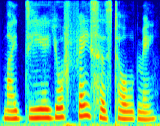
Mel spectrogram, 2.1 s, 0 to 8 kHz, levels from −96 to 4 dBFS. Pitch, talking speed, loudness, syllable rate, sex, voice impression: 195 Hz, 195 wpm, -16 LUFS, 3.5 syllables/s, female, feminine, adult-like, slightly relaxed, slightly weak, soft, slightly raspy, friendly, reassuring, elegant, kind, modest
